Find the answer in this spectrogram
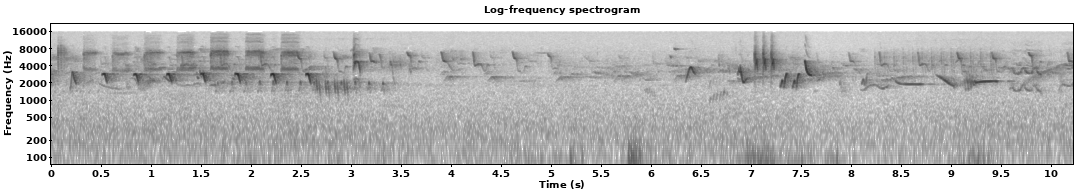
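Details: Common nightingale singing a varied phrase that opens with a rapid series of repeated sharp notes and continues into mixed whistles, chirps and quick trills, with busy high-pitched song throughout.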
